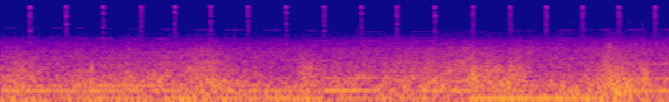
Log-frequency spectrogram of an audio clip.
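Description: Wind rushing over the camera microphone in paragliding flight: a steady, loud, low rumble.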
